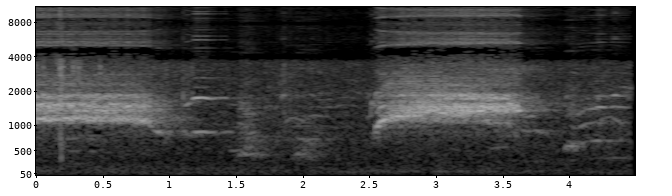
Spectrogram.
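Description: A woman screaming in distress, picked up by a doorbell camera's microphone: one long, high scream right at the start and a second about two and a half seconds in, each lasting about a second.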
